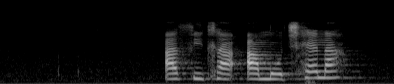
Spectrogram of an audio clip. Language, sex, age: Northern Sotho, female, 24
